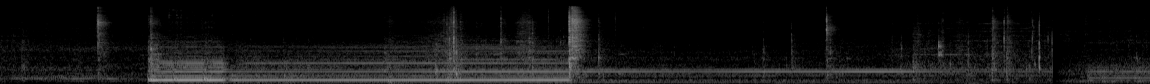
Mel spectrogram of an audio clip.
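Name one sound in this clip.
Preheat starters click as fluorescent tubes flicker on.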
